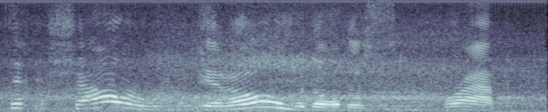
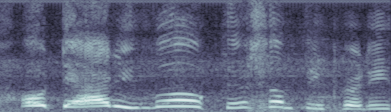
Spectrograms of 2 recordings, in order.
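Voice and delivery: put-on little kid voice; 10 semitones higher than usual. Voicing an imagined little kid.

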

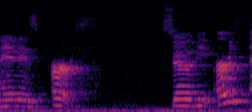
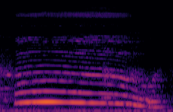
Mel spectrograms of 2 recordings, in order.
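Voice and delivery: candle-blowing hoo; 7 semitones higher, 5 dB louder than usual. Shown as a demonstration. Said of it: "like we're blowing out a candle".

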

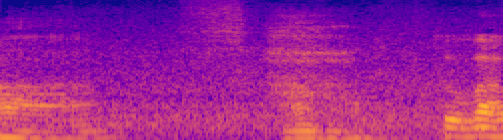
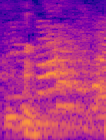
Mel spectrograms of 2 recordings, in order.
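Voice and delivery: high laugh; 5 dB quieter than usual. Real, not acted. Laughing at the scolding.

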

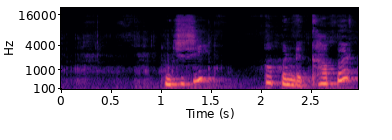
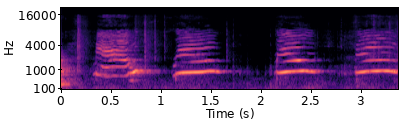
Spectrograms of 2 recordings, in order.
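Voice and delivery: very high kitten meows; rising high meows; cat meows. Retold or imitated. Imitating cats.

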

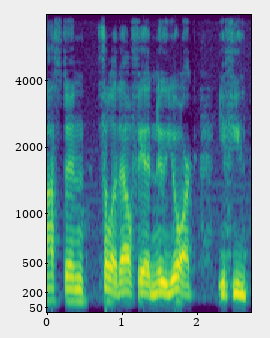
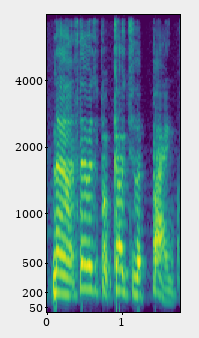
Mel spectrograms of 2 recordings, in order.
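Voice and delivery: South London accent; 9 semitones higher than usual. Shown as a demonstration. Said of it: "generic South London accent".

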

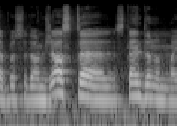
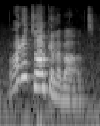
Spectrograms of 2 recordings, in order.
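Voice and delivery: higher, louder, fast what are you talking about; incredulous outburst; 7 semitones higher, 10 dB louder, faster than usual. Real, not acted. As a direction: fire it back in bewilderment. Baffled by Hamlet quote.

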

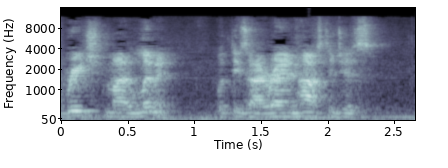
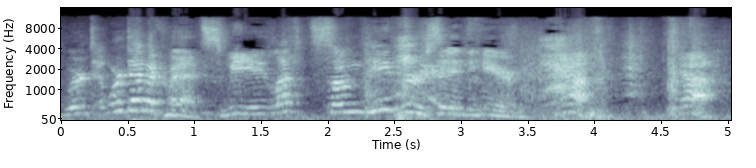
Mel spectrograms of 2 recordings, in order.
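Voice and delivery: fake innocent voice; 9 semitones higher, 3 dB louder than usual. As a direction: act innocent too hard. Spies pretending to be Democrats.

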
